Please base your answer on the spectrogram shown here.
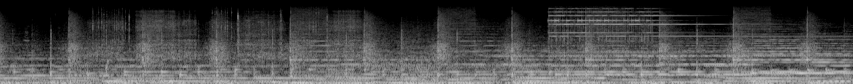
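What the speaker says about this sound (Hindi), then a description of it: "अकबर के कैबिन का फोन लगातार बज रहा है।" A telephone rings repeatedly in an office cabin, loud and close, its bright bell tone pulsing in a steady rhythm over a background music score with no speech.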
